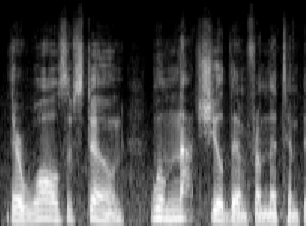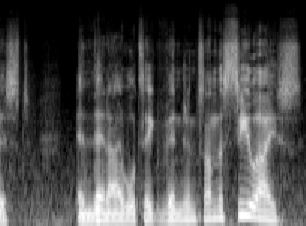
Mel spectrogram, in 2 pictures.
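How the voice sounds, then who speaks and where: A man acts out a vengeful goddess from a fantasy game. The delivery is theatrical and deliberate, swinging widely in pitch. A gravelly creak runs through the grandiose threats. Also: darkish tone. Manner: theatrical, menacing declamation. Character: vengeful female wind goddess, grandiose and cruel. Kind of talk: villain monologue read aloud from a fantasy game.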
